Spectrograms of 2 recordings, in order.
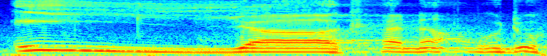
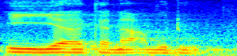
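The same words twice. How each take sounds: First: The y sound is pressed hard and strongly doubled. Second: The y sound is lightly doubled. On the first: "kena tekan betul-betul" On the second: "iya iya iya iya iya dah ada lah, walaupun sedikit"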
